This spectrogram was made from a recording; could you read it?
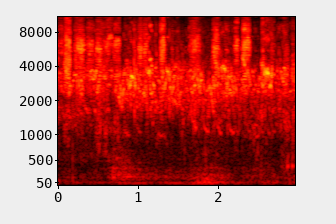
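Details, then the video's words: Happy singing and chirping from an Australian budgie colony: many birds chatter at once in a bright, busy warble, with brief louder chirp bursts rising out of the steady twittering. "Australian Budgie singing and chirping sounds"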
